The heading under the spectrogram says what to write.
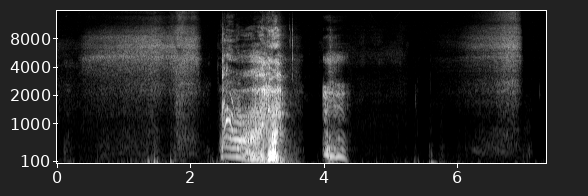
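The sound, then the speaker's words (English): A person snorts a line up the nose: a long, hissing snort, followed by a strained groan and a short grunt, then another sharp nasal sniff. Fairly loud, with no words spoken. “So, without further ado, let's rip some fucking nose beers here and get into today's episode.”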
